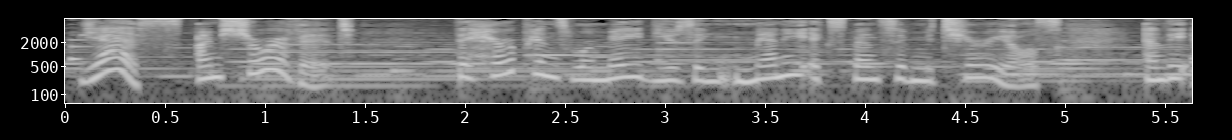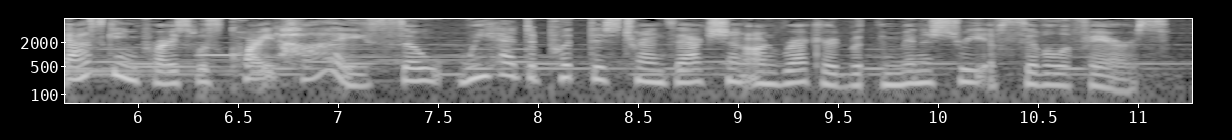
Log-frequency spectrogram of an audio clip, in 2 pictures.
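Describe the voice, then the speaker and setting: Friendly young shopkeeper. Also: female voice, fairly high pitch, animated, moderate pace, music in the background. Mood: helpful. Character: friendly young woman shop broker.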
